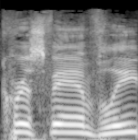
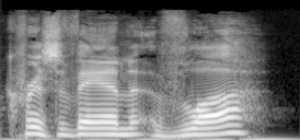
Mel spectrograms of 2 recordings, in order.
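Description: First: The surname ends with a 'vleet' sound. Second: The surname ends with a 'vla' sound. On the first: The speaker calls it right. "it's Chris Van Vliet" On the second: The speaker calls it wrong. "It is not Chris Van Vla"

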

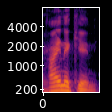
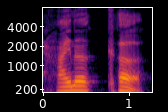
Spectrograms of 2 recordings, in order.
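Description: First: The ending is said the usual English way. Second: The ending is said the Dutch way. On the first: The speaker calls it wrong. "you're saying it wrong" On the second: The speaker calls it right. "That K-E-N is pronounced K in Holland"

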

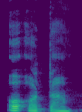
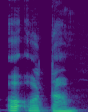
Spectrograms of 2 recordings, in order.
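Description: Both takes have the same delivery.

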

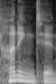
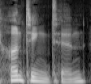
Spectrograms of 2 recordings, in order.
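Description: First: The middle T sound is dropped. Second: The middle T sound is clearly pronounced. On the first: This is how the speaker normally says it. "I always say Huntington" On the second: This is how the speaker never says it. "I don't say Huntington"

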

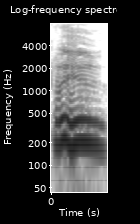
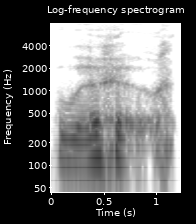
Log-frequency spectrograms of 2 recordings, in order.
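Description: First: It is said in an attempted high voice. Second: It is said in a deep, manly voice.

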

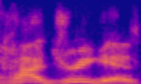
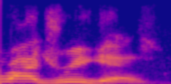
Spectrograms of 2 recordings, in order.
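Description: First: The name begins with an H sound. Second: The name begins with an R sound.

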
